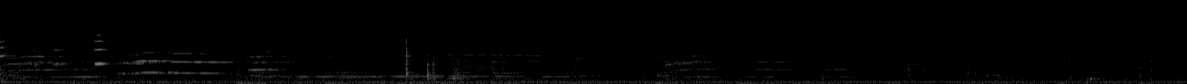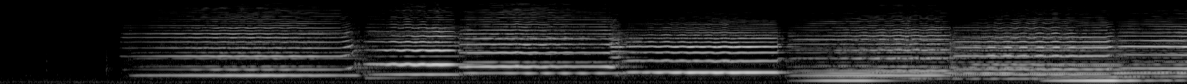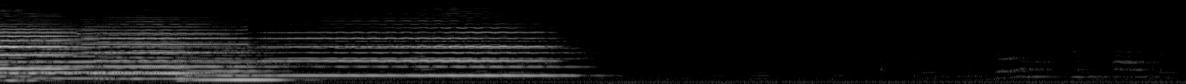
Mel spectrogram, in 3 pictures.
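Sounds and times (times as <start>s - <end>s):
violin: 13.1s - 29.9s.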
